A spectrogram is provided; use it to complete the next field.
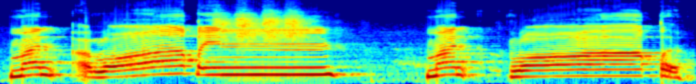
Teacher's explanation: اسی سانس میں آپ نے ان دونوں لفظوں کو پڑھنا ہے. صرف تھوڑی سی خاموشی کے بعد آپ نے دوسرے لفظ کو ادا کرنا ہے جس کو سکتہ کرنا کہتے ہیں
